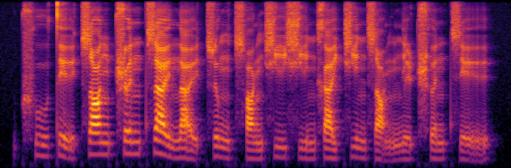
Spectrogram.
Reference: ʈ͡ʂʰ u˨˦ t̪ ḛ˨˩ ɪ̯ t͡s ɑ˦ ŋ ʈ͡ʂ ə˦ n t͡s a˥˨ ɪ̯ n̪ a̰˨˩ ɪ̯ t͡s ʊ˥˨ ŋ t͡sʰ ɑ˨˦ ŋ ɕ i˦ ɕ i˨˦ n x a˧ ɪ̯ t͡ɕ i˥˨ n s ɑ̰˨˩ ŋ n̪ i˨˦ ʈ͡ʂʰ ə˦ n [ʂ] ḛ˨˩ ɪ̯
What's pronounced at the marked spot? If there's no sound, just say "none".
t͡s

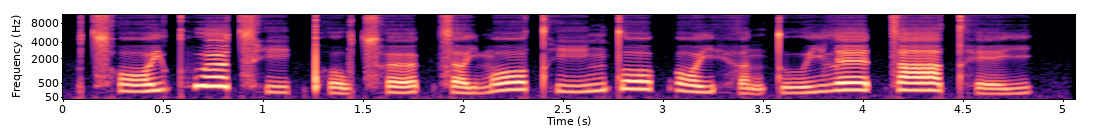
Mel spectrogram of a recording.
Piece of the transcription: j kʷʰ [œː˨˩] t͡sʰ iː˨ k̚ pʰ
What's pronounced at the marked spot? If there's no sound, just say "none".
œː˥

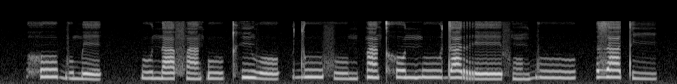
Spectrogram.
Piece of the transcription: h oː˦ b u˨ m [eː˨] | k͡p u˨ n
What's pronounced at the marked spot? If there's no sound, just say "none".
e˨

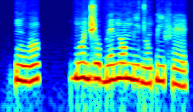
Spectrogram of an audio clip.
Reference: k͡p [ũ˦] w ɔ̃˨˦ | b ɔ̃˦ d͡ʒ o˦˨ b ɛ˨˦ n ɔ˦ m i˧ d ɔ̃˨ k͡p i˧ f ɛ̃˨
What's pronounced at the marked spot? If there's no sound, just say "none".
ũ˨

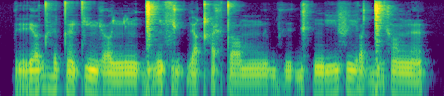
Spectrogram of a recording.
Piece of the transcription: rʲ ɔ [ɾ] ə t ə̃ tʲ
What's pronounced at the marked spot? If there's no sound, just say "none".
dʱ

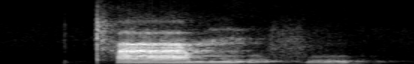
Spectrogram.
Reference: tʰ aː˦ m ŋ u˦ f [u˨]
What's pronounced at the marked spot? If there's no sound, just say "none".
u˨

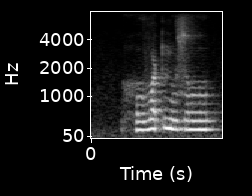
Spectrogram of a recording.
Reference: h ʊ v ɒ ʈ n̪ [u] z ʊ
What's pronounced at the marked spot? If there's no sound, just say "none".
u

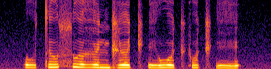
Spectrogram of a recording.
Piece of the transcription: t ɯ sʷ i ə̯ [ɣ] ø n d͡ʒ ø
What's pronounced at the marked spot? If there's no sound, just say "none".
ɣ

